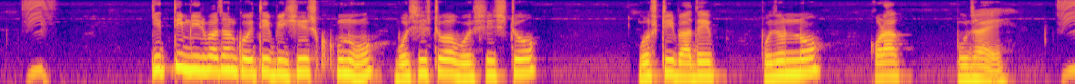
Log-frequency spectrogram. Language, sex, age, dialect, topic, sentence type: Bengali, male, 18-24, Rajbangshi, agriculture, statement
